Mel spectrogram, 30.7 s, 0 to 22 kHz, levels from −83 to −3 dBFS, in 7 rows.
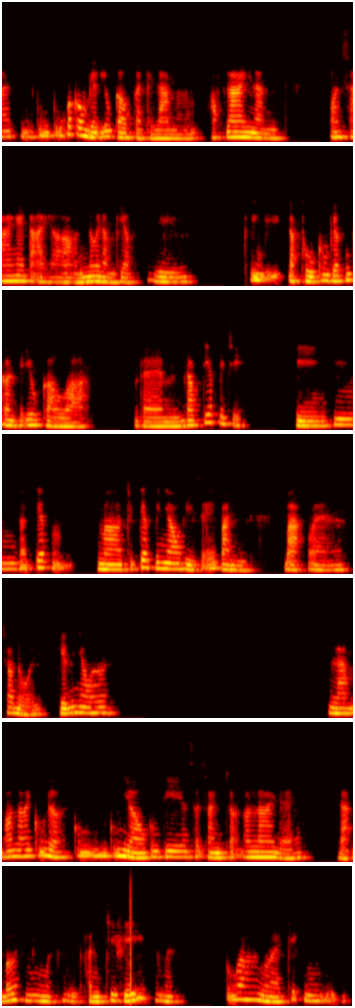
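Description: At 27.91 to 27.97 s there's a wireless microphone noise hit: the FM radio link fades briefly and receiver noise surges through as a quick swish of static over the speech.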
